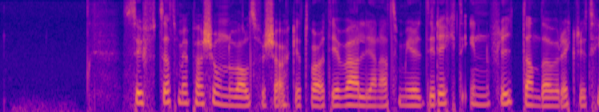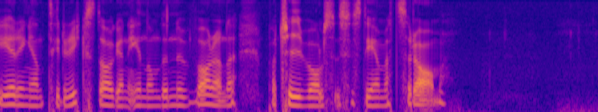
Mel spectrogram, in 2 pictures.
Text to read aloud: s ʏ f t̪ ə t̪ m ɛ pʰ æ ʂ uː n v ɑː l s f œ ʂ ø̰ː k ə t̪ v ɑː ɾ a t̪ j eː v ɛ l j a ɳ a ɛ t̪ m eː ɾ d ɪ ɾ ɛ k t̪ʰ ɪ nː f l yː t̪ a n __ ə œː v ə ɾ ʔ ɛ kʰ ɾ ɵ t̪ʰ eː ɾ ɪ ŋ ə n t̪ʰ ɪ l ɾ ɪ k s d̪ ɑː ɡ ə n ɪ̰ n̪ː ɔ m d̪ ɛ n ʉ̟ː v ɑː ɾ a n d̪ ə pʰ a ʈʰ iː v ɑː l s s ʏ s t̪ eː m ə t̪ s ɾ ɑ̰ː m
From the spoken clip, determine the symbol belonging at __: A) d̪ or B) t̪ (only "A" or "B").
A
